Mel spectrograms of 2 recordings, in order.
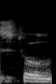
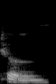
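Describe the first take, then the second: First: The word starts with an s sound. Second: The word starts with a t sound. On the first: It names feces. "when it is pronounced like stool, then it is feces" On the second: It names a seat or the layering method. "এই স্টুলটাকে উচ্চারণ হবে টুল"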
